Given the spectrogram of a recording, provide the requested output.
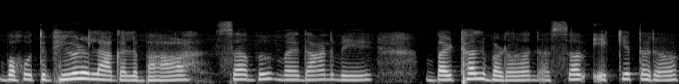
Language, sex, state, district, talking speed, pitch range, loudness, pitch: Bhojpuri, female, Uttar Pradesh, Deoria, 125 wpm, 205-230 Hz, -16 LUFS, 215 Hz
